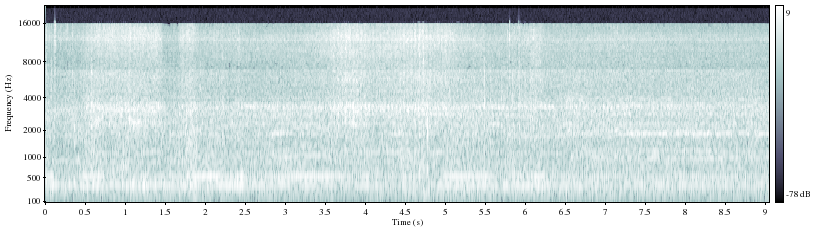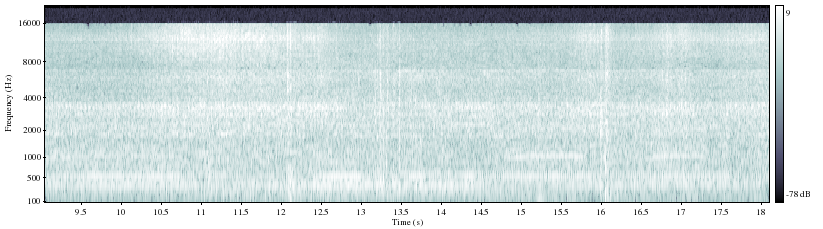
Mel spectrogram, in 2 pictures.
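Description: Robot vacuum cleaner running and driving along, heard close up: a steady motor hum with two held tones, with a couple of light knocks.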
